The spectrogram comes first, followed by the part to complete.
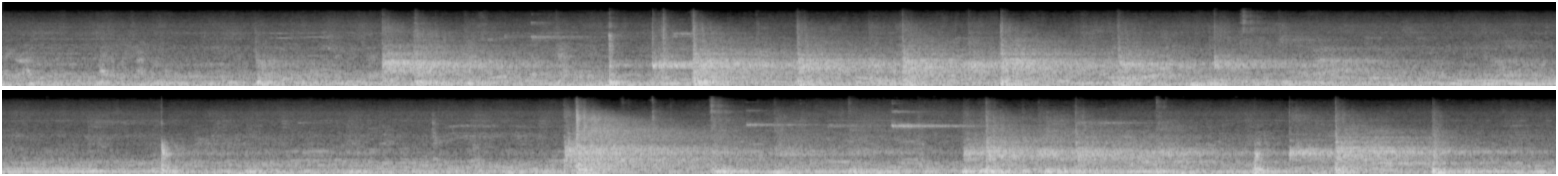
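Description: Racquetball play: the hollow rubber ball smacked by racquets and cracking off the walls and floor of an enclosed court, each hit ringing with echo. The hits come scattered at first and then in quick clusters during rallies in the second half.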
